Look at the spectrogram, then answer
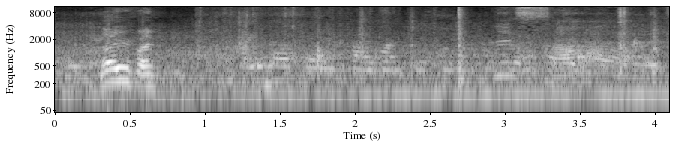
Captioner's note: radio chatter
